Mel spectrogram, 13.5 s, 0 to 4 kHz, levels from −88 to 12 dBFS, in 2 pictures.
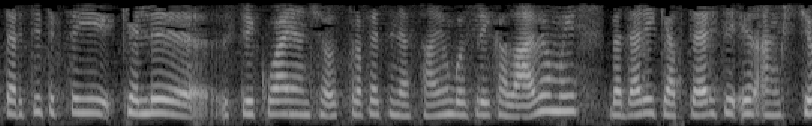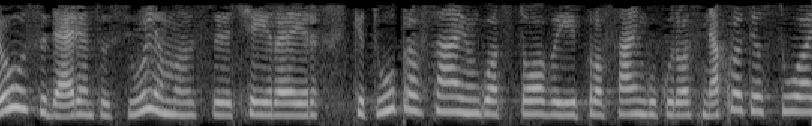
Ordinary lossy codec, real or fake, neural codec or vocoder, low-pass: MP3, 16 kbps; fake; codec, 16 kHz in and 24 kHz out, 1 kbps, XY-Tokenizer; 3.6 kHz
